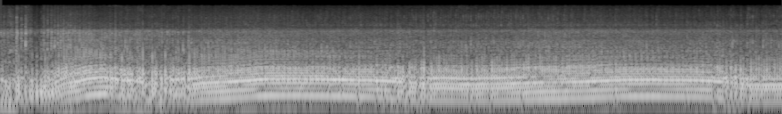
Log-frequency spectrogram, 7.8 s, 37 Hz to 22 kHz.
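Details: Audi RS4 sedan with freshly built engine on only its third start, tuned on the fly while an oil smoke/leak issue remains unresolved: loud steady note with wavering pitch and uneven hunting; rough running.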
